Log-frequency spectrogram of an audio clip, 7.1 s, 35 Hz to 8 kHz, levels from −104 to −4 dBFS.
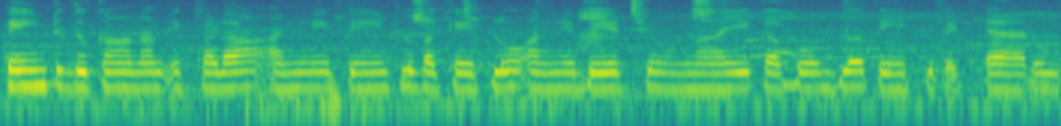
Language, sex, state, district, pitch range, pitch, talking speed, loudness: Telugu, female, Andhra Pradesh, Sri Satya Sai, 175-185 Hz, 180 Hz, 110 wpm, -19 LUFS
